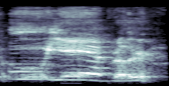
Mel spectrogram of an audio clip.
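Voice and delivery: loud high growled oh yeah brother; over-the-top wrestling promo yell; wrestler catchphrase. Acted. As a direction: shout it like a macho wrestler. Randy Savage catchphrase impression.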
